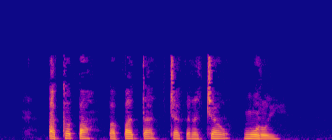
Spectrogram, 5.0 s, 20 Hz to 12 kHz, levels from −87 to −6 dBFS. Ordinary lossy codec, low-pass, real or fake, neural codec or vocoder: MP3, 32 kbps; 7.2 kHz; fake; codec, 16 kHz, 4 kbps, FunCodec, trained on Chinese and English, 50 frames a second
